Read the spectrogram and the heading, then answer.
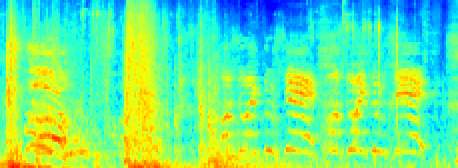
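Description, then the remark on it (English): A door crashes down with two loud, heavy impacts about a second apart, followed by raised, shouting voices. “The door crashes down, the room goes dark, flash grenades go off, it's pitch dark again.”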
